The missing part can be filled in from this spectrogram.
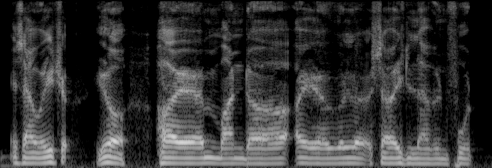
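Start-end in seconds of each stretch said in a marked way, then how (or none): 1.5-4.7 drawn-out, deep, slow put-on bass voice. Demonstrating the voice asked about, in a deep put-on voice. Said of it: "So you like talk like this?".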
